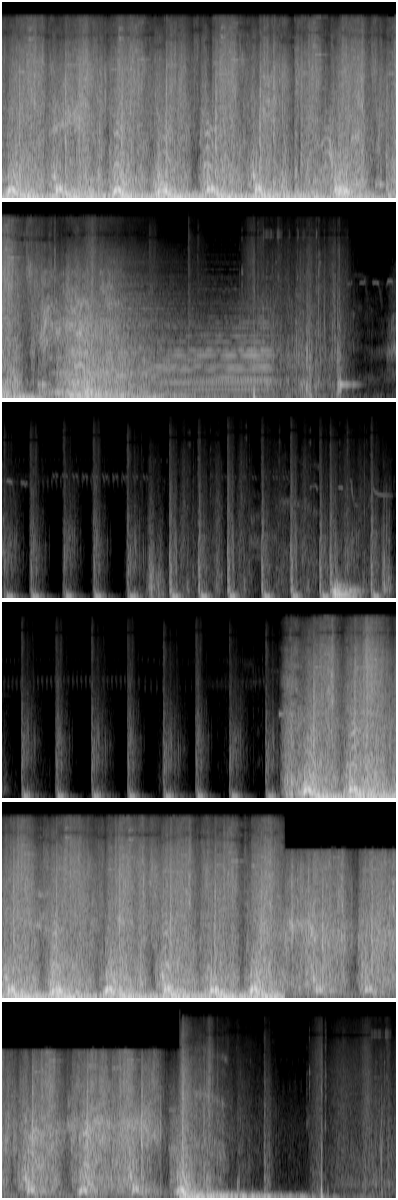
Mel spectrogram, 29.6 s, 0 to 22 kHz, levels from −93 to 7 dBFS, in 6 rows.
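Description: From 23.24 to 26.86 s the sound abruptly turns duller and boxier: nothing is left above 7.8 kHz, the level drops by about 5 dB, and a new background noise appears, roughly 40 dB below the signal. There is no gap at either switch. This is likely an input switched to a poorer device. Unlike a plain bandwidth cut or codec drop, the tone, level and noise floor all change together, then snap back at 26.86 s.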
